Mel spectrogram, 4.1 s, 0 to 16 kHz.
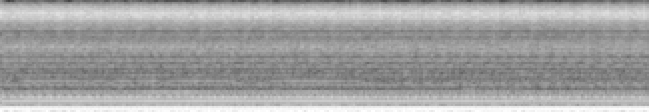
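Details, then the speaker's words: MSI GTX 560 Ti graphics card fan, card mounted vertically on a test bench: rough, rattly buzzing drone that stops and fails to spin up properly; failing fan, replaced with new 75 mm fans. "yeah listen to that it doesn't sound very good at all it stops and it doesn't get"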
